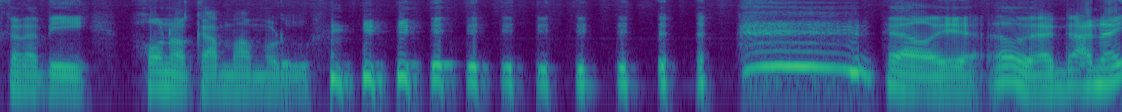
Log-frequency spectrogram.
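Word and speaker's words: 守: The kanji for protection or to protect, which is this one, which is Mamoru, and the kanji for earth, as in planetary earth or as in space.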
